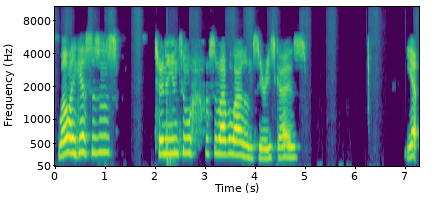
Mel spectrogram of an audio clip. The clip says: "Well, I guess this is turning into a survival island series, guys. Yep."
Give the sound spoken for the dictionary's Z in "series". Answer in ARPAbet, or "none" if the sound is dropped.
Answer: Z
